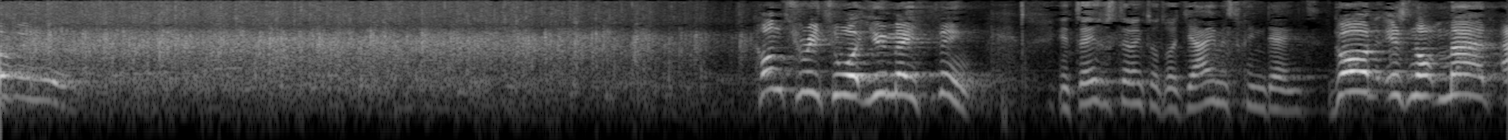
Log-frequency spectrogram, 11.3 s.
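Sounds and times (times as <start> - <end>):
audience clapping at a church gathering: 0.0 - 6.4
speech: 5.8 - 11.3.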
